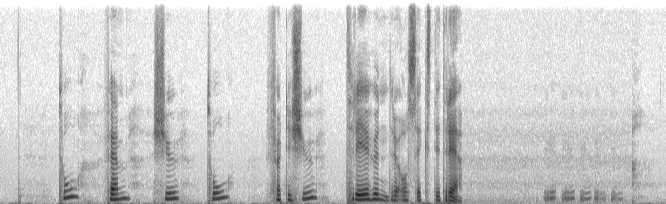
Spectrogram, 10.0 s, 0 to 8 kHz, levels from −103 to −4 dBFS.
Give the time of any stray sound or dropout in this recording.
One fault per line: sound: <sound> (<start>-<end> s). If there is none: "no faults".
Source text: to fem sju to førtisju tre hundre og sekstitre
sound: laugh (8.2-9.3 s)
